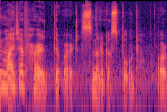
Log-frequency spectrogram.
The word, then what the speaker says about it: smörgåsbord: I'm gonna cringe at this because I don't like saying words incorrectly when I know how to say them correctly. Smörgåsbord. Smörgåsbord. It's a Swedish term, and it means to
